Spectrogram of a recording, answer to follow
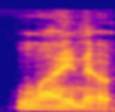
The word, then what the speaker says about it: Lino: I've always pronounced this name Lino, so thank you for the... I mean, it should be obvious. It looks like Dino. Lino, Dino.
